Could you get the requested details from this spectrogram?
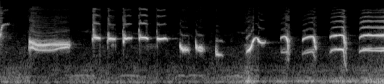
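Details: Asian pied starling luring young birds to answer: a steady buzzy whistle, then a rhythmic run of short chirps roughly every quarter second with bent, warbling notes.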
